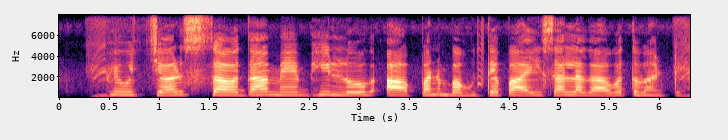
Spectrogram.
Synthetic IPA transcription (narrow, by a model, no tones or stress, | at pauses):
pʰjuːt͡ʃəɾsəwd̪amẽbʱiloːɡaːpənbəɦʊt̪epaːisaləɡaːʋət̪ʋãːʈeː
